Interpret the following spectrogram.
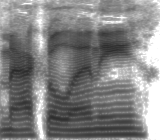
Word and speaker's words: McElhenney: Like it rhymes with Penny, Rob McElhenney.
